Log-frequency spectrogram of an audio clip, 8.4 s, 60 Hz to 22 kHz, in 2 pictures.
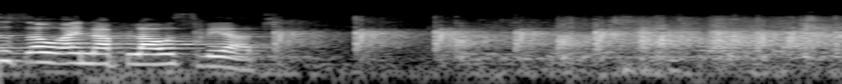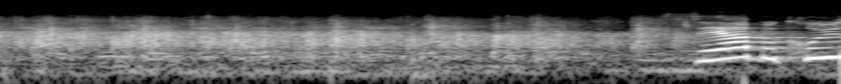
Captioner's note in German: Beifall bei der CDU und dem BÜNDNIS 90/DIE GRÜNEN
